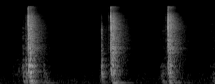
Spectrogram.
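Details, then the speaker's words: Modern household fan, tilt adjustment (tilts up to 90° for wall mounting): four sharp loud clicks about half a second apart as the head tilts; the tilt ratchet is simply noisy, a noted drawback, nothing broken. "a big disadvantage for a to adjustment mechanism it's really loud"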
